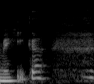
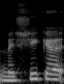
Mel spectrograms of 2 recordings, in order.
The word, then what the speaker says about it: Mexica: in my first video i think i said mexica but meshika is how the nawa people say it so anyway um this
